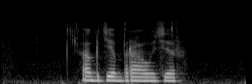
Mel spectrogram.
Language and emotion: Russian, neutral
